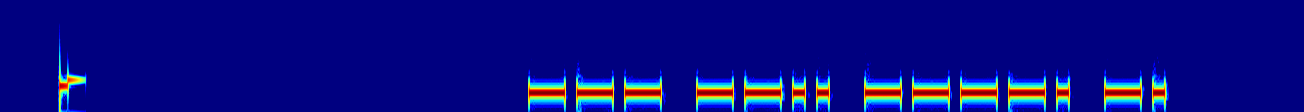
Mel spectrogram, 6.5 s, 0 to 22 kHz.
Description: Morse code, heard as a keyed tone, about 21 wpm, 700 Hz. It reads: OZ9N
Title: DXCC-100 Call Signs - 4 Characters - 20wpm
